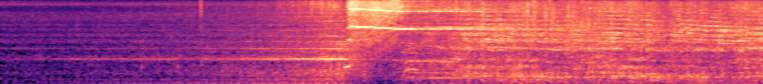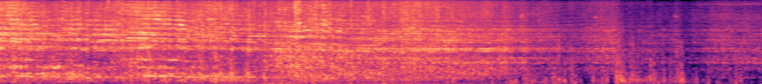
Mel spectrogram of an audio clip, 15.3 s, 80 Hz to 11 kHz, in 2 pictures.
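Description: A DR1A diesel multiple unit passing close at speed. Its engine drone grows as it approaches, then the wheels and carriages rush past with clattering and a high wheel squeal. The sound fades in the last couple of seconds.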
